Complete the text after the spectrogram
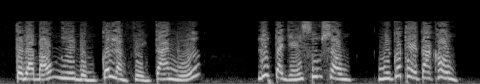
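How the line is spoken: Angry old woman. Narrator (Vietnamese): Mụ già tức giận nói

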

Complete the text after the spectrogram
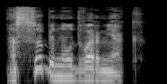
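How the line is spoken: Disgusted grumble. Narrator (Russian): с отвращением проворчала Мирна

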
